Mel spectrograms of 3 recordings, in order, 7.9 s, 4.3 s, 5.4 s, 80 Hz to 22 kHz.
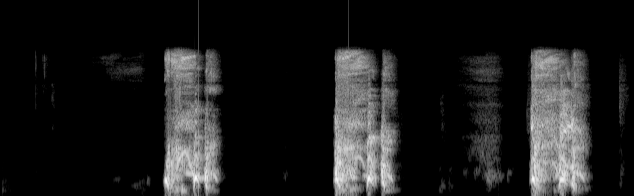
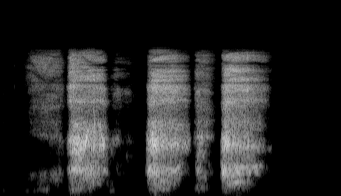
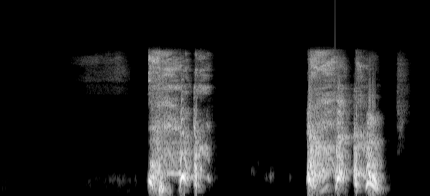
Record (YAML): three_cough_length: 7.9 s
three_cough_amplitude: 32767
three_cough_signal_mean_std_ratio: 0.4
exhalation_length: 4.3 s
exhalation_amplitude: 19886
exhalation_signal_mean_std_ratio: 0.54
cough_length: 5.4 s
cough_amplitude: 31584
cough_signal_mean_std_ratio: 0.43
survey_phase: alpha (2021-03-01 to 2021-08-12)
age: 18-44
gender: Male
wearing_mask: 'No'
symptom_none: true
smoker_status: Never smoked
respiratory_condition_asthma: true
respiratory_condition_other: false
recruitment_source: REACT
submission_delay: 3 days
covid_test_result: Negative
covid_test_method: RT-qPCR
